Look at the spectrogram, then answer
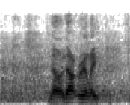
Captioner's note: laughter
